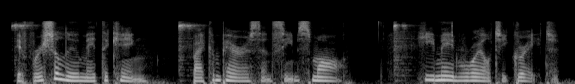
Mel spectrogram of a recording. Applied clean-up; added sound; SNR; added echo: neural mask model DeepFilterNet 3.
